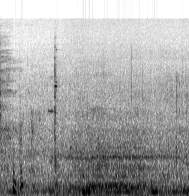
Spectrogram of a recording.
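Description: A boat drags through dense swamp undergrowth, with close rustling and scraping of brush against the hull, a sharp snap near the start, over a steady low rumble.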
